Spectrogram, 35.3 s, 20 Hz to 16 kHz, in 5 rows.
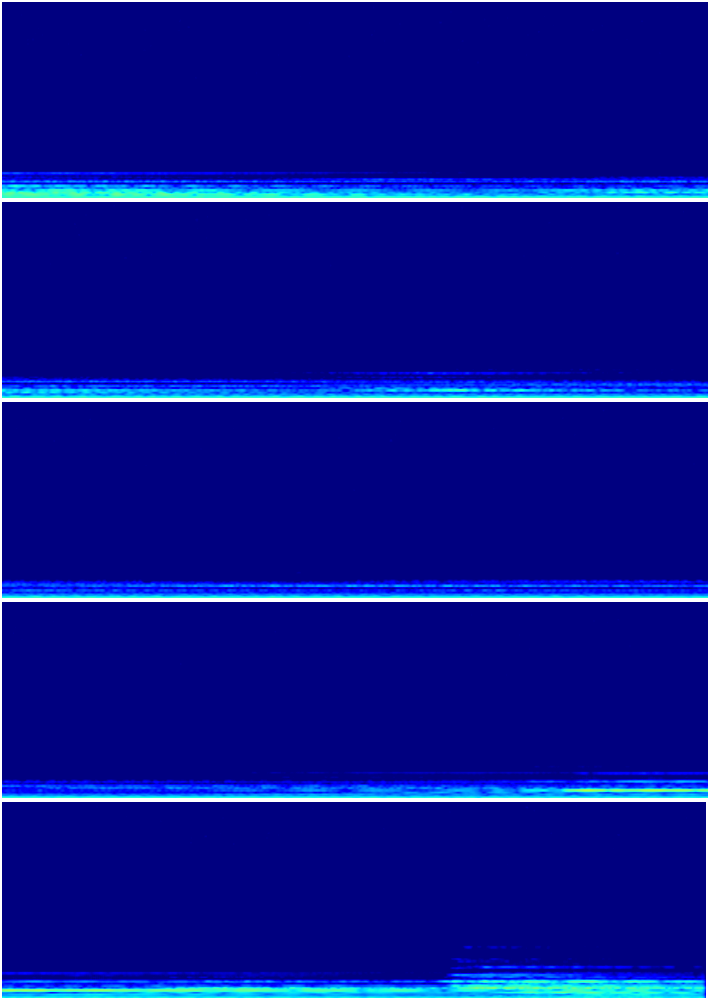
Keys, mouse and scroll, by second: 0.6 click, 7.8 click, 9.2 middle click, 10.0 Tab, 10.4-10.7 scroll down 1, 10.7 middle click, 11.3-11.8 scroll up 1, 11.9 middle click, 12.6 middle click, 14.7 click, 20.0 click, 21.8 right click, 22.6 middle click, 26.8 click, 29.2 click, 30.3 click, 32.1 click, 35.1 middle click.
